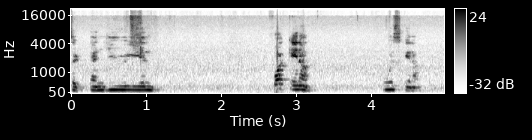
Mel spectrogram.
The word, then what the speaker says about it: Nguyen: Joseph, how to pronounce it? Nguyen.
